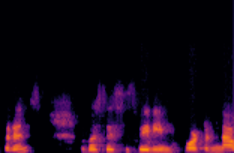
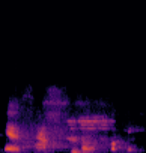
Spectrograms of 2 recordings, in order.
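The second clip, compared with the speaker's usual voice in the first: barely audible; 5 semitones lower, 14 dB quieter than usual. Real, not acted. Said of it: "it's audible".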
